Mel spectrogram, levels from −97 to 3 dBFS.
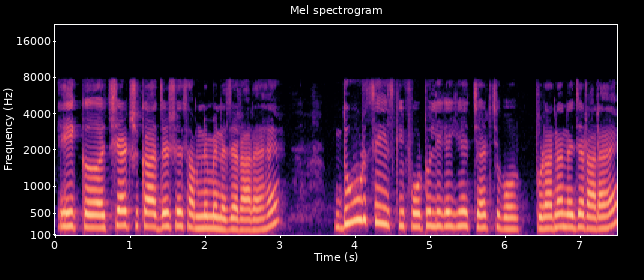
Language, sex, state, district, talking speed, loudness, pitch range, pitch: Hindi, female, Uttar Pradesh, Jyotiba Phule Nagar, 190 wpm, -14 LUFS, 220-260 Hz, 245 Hz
